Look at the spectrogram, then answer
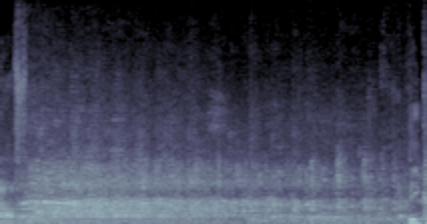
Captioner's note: audience laughing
